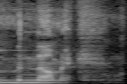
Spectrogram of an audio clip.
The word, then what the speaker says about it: mnemonic: Several different pronunciations there, but I think you're all in the right line. And it's a mnemonic, correct. Mnemonic.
